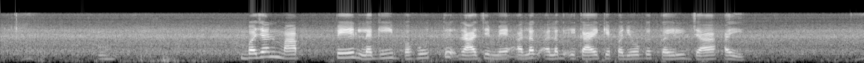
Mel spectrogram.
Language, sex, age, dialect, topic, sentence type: Magahi, female, 46-50, Southern, agriculture, statement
